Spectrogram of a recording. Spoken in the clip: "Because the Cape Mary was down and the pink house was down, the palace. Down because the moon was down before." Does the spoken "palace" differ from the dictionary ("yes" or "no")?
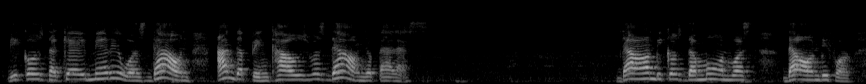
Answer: no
